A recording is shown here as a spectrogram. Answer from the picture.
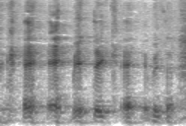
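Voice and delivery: giggling through the words; a boy who can't stop laughing at his prank. Acted. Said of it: "non la smetteva più di ridere". (detto ridendo a crepapelle)

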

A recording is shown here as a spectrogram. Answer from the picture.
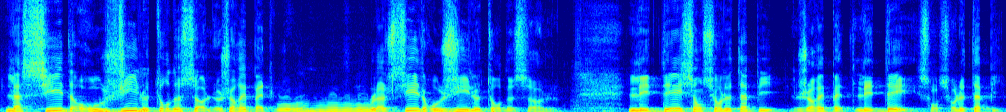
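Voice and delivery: solemn Radio Londres announcer. Shown as a demonstration. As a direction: read the coded messages like a BBC broadcaster. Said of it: "Je vous lis avec la voix".

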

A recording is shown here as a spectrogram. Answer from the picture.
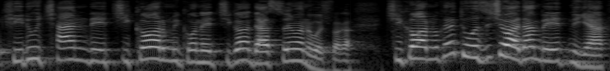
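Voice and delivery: ordinary talk, nothing marked

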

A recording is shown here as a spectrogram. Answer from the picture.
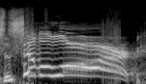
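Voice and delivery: very high, drawn-out hammed-up holler; mock alarmed cry. Host mocking a pundit's dire warning, high exaggerated yell. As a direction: blow it up into a huge slow cry.

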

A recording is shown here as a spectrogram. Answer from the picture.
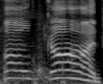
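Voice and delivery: high, squealed words breaking into laughter; high-pitched laughing cry; laughing outburst. Real, not acted. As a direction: crack up while exclaiming. Laughing outburst mid-fight.

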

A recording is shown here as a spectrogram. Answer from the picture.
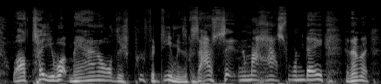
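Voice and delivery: high-pitched, rambling Southern storyteller; mock Southern accent. Man telling lecturer his proof of demons, mock Southern accent. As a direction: spin the yarn in a put-on Southern accent. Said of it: "with an accent like that".

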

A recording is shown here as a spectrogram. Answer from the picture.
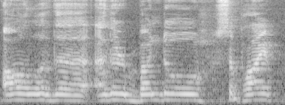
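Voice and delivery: ordinary talk, nothing marked

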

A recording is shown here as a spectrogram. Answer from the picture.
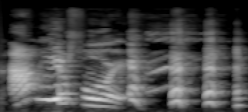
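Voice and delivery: high and slow through a laugh; laughing delight. Real, not acted. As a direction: cheer it, half laughing. Gleeful reaction to soap drama.

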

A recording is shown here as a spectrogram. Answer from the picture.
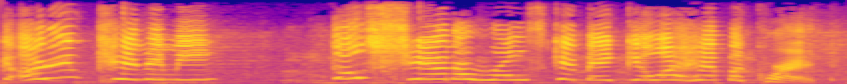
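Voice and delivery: ordinary talk, nothing marked

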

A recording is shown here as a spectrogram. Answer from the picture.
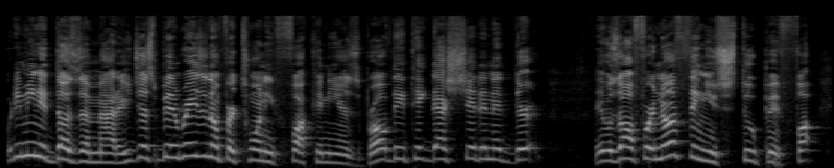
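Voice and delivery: loud, high angry reply; loud angry retort at a dismissive parent. Real, not acted. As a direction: snap back in real anger.

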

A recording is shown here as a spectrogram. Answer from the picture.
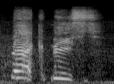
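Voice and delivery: high, loud battle yell; shouting. Real, not acted. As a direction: scream at the beast. Yelling at monster.

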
